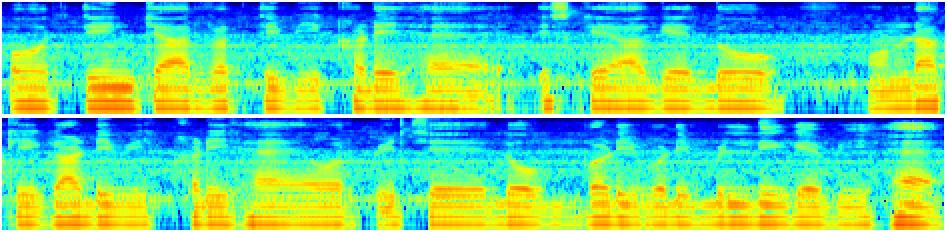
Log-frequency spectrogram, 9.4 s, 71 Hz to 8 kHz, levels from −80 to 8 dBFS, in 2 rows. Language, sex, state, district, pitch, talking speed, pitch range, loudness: Hindi, male, Rajasthan, Bikaner, 100 Hz, 150 wpm, 100-105 Hz, -19 LUFS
